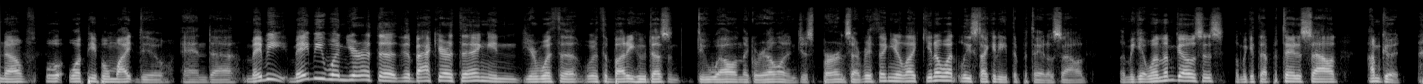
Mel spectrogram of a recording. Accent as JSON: {"language": "English", "area": "the Northwest", "region": "Pacific Northwest", "country": "United States", "moved": "yes", "lives_now": "Georgia, United States", "said": "I'm from the Northwest"}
